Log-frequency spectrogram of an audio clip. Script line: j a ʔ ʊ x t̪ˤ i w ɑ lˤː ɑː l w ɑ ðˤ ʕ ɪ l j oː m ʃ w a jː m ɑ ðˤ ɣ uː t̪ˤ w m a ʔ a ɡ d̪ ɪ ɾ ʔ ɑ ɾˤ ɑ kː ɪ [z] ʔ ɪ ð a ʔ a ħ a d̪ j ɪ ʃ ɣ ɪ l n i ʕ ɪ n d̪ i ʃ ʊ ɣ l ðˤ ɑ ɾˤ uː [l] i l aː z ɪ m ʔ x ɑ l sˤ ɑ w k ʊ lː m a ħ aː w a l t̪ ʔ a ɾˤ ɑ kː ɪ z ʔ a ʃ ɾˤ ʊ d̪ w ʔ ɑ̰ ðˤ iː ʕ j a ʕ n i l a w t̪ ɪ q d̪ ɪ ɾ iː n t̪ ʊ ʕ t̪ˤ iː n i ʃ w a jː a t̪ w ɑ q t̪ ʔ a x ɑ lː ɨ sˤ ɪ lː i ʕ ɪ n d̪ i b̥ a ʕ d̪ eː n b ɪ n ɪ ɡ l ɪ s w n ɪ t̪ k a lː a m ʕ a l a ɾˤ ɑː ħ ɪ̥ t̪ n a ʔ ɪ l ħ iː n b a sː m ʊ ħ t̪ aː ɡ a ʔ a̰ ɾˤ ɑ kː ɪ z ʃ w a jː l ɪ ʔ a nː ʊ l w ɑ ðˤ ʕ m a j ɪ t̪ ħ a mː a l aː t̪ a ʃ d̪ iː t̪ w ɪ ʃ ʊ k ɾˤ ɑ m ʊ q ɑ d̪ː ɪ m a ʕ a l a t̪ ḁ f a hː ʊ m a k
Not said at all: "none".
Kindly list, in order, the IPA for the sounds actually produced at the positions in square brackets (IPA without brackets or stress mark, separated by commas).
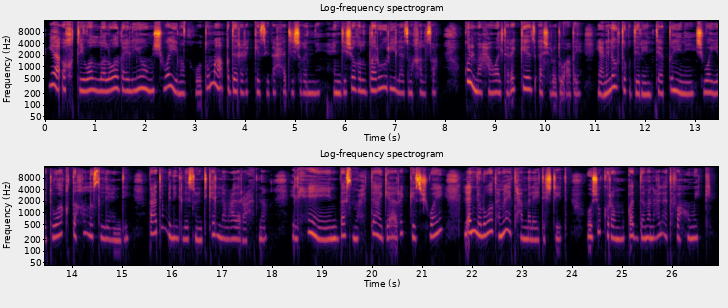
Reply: z, ɾ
